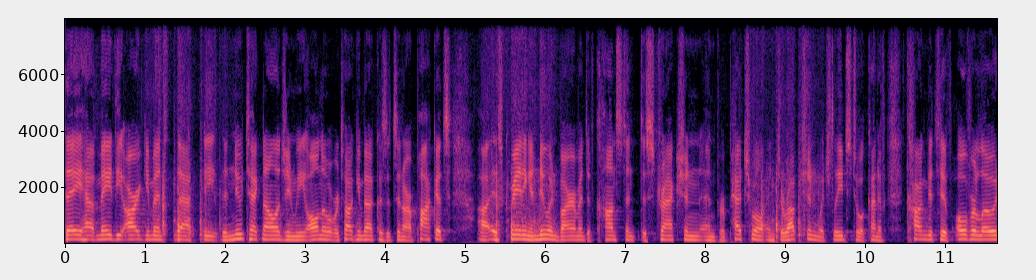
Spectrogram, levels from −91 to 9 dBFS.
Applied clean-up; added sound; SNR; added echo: neural mask model RNNoise.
